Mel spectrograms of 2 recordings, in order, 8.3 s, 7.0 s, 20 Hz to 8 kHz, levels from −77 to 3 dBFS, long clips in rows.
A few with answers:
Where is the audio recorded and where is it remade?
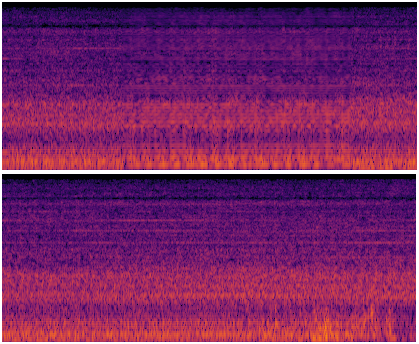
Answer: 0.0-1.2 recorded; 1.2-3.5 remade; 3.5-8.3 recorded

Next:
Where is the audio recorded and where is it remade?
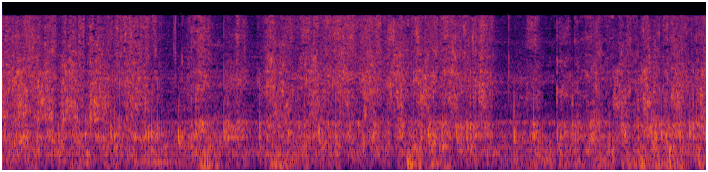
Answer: 0.0-5.4 recorded; 5.4-6.4 remade; 6.4-7.0 recorded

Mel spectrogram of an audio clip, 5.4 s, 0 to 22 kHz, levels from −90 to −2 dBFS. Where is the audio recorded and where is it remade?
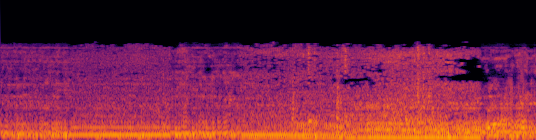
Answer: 0.0-0.7 remade; 0.7-1.7 recorded; 1.7-2.4 remade; 2.4-4.8 recorded; 4.8-5.4 remade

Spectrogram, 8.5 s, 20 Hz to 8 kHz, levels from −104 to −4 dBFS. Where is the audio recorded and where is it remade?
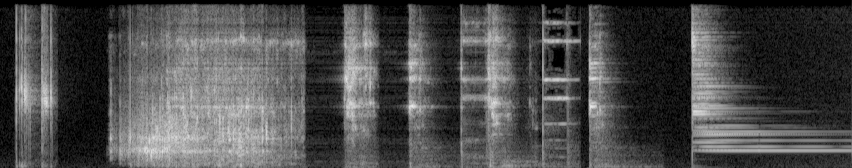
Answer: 0.0-1.7 recorded; 1.7-5.4 remade; 5.4-8.5 recorded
